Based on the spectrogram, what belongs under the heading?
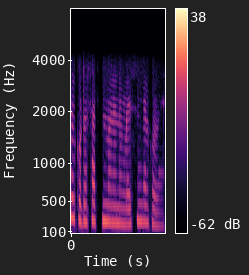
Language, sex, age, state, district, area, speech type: Bodo, female, 18-30, Assam, Chirang, rural, conversation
